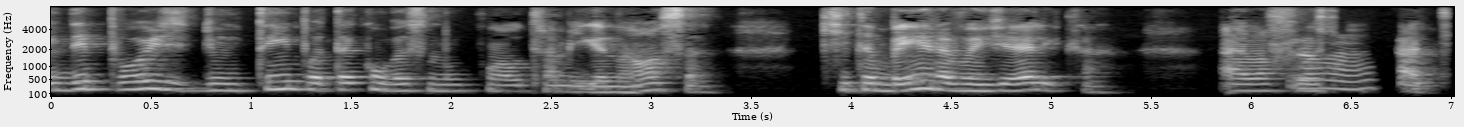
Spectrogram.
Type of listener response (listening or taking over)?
listening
